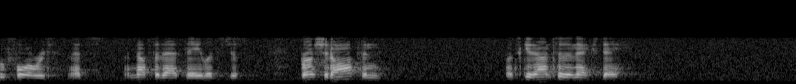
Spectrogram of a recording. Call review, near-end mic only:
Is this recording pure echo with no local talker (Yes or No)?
Yes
